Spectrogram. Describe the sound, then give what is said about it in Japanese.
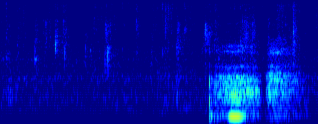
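Steady rain falls with a soft, even hiss, then swells into a louder patter for the last second, with a brief faint low voice sound in the middle. “でもこの降り方だとなかなか止まないと思うわよ。”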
